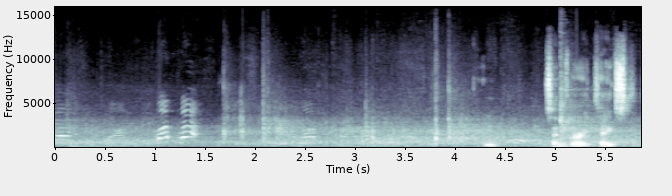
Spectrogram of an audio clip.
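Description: Hockey sticks clatter against a puck and each other.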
